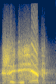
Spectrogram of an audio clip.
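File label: Speech, Russian, Numbers, 60; Allied Flight; DCS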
